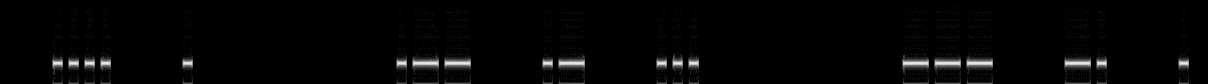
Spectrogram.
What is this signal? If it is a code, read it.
Morse code, heard as a keyed tone, about 15 wpm, spaced as for 8 wpm, 1000 Hz. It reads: HE WAS ONE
